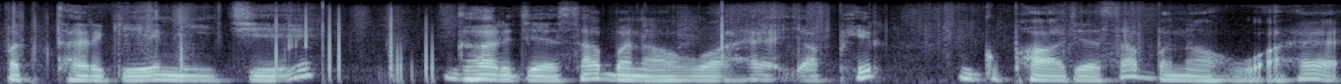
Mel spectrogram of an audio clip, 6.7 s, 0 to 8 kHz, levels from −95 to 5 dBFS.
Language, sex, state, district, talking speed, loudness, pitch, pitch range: Hindi, male, Odisha, Nuapada, 135 wpm, -22 LUFS, 105 Hz, 95-115 Hz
